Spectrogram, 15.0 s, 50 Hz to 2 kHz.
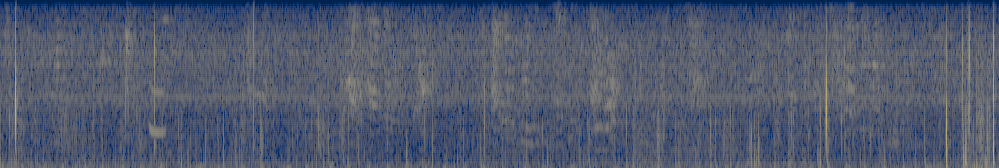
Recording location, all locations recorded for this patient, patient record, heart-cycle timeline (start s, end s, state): mitral valve (MV)
pulmonary valve (PV)+mitral valve (MV)
#Age: Adolescent
#Sex: Female
#Height: 147.0 cm
#Weight: 54.9 kg
#Pregnancy status: False
#Murmur: Absent
#Murmur locations: nan
#Most audible location: nan
#Systolic murmur timing: nan
#Systolic murmur shape: nan
#Systolic murmur grading: nan
#Systolic murmur pitch: nan
#Systolic murmur quality: nan
#Diastolic murmur timing: nan
#Diastolic murmur shape: nan
#Diastolic murmur grading: nan
#Diastolic murmur pitch: nan
#Diastolic murmur quality: nan
#Outcome: Normal
#Campaign: 2015 screening campaign
0.00	0.42	unannotated
0.42	0.62	diastole
0.62	0.74	S1
0.74	0.86	systole
0.86	1.00	S2
1.00	1.24	diastole
1.24	1.38	S1
1.38	1.50	systole
1.50	1.62	S2
1.62	1.80	diastole
1.80	1.90	S1
1.90	2.10	systole
2.10	2.18	S2
2.18	2.38	diastole
2.38	2.50	S1
2.50	2.68	systole
2.68	2.78	S2
2.78	2.94	diastole
2.94	3.08	S1
3.08	3.26	systole
3.26	3.40	S2
3.40	3.62	diastole
3.62	3.74	S1
3.74	3.90	systole
3.90	4.04	S2
4.04	4.26	diastole
4.26	4.42	S1
4.42	4.60	systole
4.60	4.68	S2
4.68	4.92	diastole
4.92	5.02	S1
5.02	5.20	systole
5.20	5.30	S2
5.30	5.50	diastole
5.50	5.62	S1
5.62	5.78	systole
5.78	5.88	S2
5.88	6.08	diastole
6.08	6.18	S1
6.18	6.34	systole
6.34	6.46	S2
6.46	6.66	diastole
6.66	6.74	S1
6.74	6.92	systole
6.92	7.02	S2
7.02	7.22	diastole
7.22	7.34	S1
7.34	7.48	systole
7.48	7.58	S2
7.58	7.86	diastole
7.86	7.96	S1
7.96	8.18	systole
8.18	8.26	S2
8.26	8.54	diastole
8.54	8.66	S1
8.66	8.82	systole
8.82	8.94	S2
8.94	9.22	diastole
9.22	9.32	S1
9.32	9.48	systole
9.48	9.58	S2
9.58	9.80	diastole
9.80	14.99	unannotated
